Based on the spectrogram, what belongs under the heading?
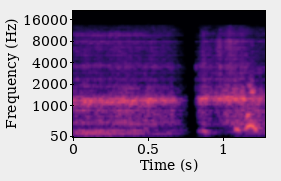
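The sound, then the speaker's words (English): A voice imitates a man snoring in a cinema with two rasping, buzzy drawn-out snores separated by a brief pause, loud, with no other sounds around it. “She says the guy next to her kind of locking around as if to say, going to tell that cunt to fucking stop snoring.”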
